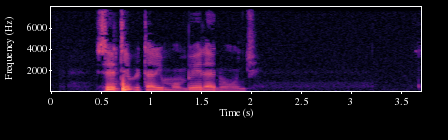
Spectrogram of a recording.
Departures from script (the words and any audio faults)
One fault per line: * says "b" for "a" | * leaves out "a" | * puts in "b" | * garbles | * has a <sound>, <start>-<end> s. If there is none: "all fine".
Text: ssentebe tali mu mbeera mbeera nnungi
* leaves out "mbeera"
